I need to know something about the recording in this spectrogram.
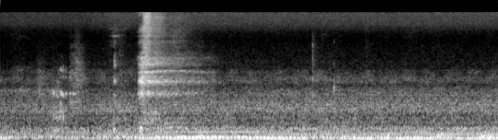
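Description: A steady low hum, with one brief tap a little under two seconds in.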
